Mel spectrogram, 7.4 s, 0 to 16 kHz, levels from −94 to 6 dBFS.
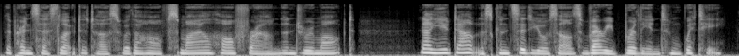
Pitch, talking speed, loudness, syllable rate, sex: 190 Hz, 180 wpm, -18 LUFS, 5.4 syllables/s, female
